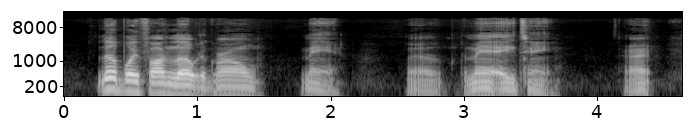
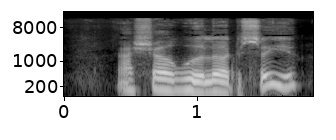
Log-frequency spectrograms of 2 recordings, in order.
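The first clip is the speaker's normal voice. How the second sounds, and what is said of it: Put-on South Carolina accent. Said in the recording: “because he's from South Carolina, they got an accent.”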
